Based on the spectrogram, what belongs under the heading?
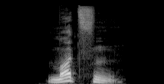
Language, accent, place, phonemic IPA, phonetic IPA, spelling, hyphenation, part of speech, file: German, Germany, Berlin, /ˈmɔt͡sən/, [ˈmɔt͡sn̩], motzen, mot‧zen, verb, De-motzen.ogg
- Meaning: to grouch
